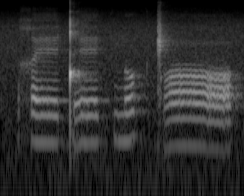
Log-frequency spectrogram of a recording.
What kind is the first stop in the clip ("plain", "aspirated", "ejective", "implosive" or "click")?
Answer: click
